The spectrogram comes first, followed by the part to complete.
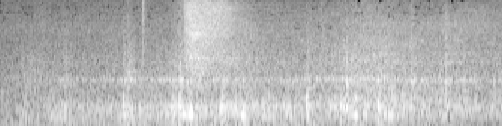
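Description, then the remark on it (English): A San Francisco cable car clatters and rumbles along its track, with steady rhythmic clacks and metallic rattling over a low mechanical drone, and a brief hiss midway. No one speaks. “And another one that we heard were the cable cars.”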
